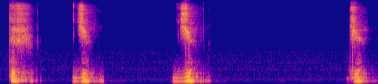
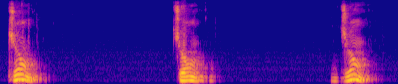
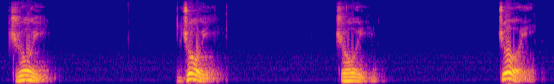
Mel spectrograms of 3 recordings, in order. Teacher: Согласный звук «Дж» состоит из двух звуков «Д» и «Ж», которые произносятся неразрывно, слитно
